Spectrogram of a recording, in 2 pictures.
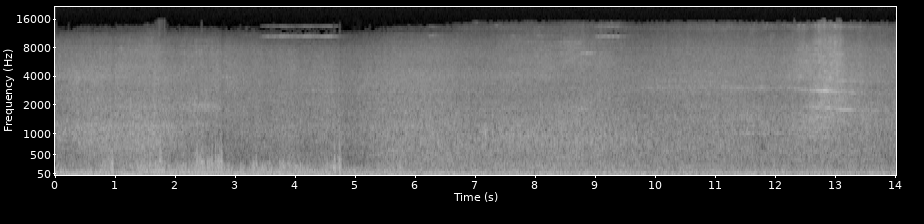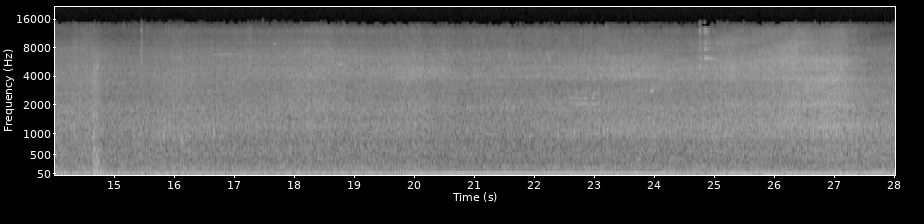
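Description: Car driving through city traffic: a steady low rumble of engine and tyre noise. A single short knock comes about halfway through.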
